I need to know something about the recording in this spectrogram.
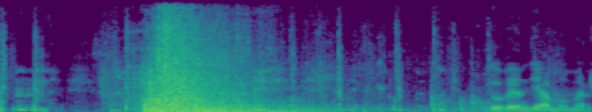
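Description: A heavy metal locker scrapes and topples over with a loud crash.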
